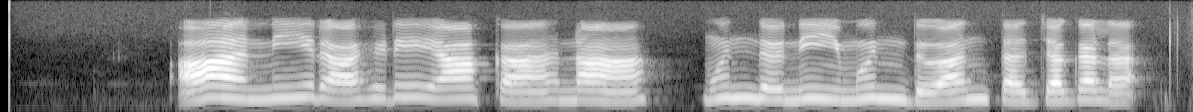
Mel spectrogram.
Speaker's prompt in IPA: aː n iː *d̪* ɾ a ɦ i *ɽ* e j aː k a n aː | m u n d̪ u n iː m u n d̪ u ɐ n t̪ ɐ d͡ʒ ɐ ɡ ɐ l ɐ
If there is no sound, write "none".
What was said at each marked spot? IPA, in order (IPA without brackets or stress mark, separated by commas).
none, ɽ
